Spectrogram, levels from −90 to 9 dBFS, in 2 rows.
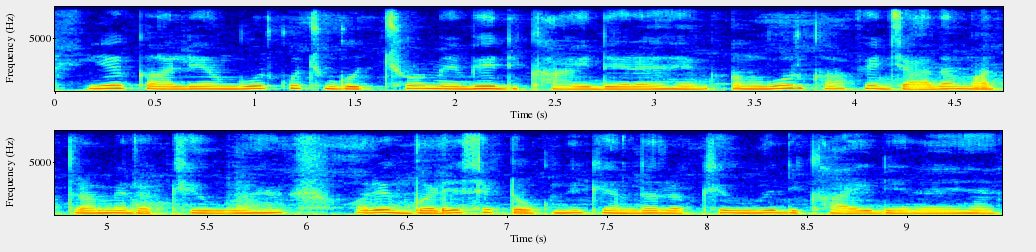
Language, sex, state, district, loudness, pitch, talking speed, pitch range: Hindi, female, Andhra Pradesh, Krishna, -14 LUFS, 225 Hz, 195 wpm, 215-240 Hz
